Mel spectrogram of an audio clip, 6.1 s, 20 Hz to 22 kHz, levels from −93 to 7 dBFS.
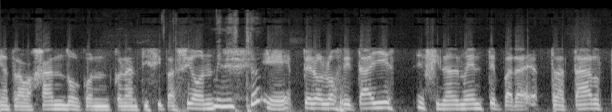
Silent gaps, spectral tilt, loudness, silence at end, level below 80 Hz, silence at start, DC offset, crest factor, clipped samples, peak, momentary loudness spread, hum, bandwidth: none; -6.5 dB/octave; -16 LUFS; 0.1 s; -44 dBFS; 0 s; under 0.1%; 10 dB; under 0.1%; -4 dBFS; 4 LU; none; 14 kHz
